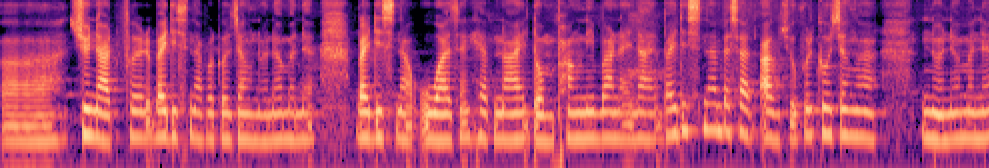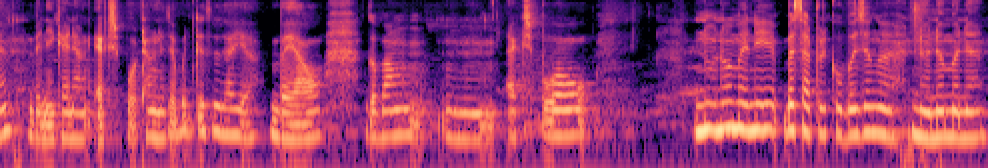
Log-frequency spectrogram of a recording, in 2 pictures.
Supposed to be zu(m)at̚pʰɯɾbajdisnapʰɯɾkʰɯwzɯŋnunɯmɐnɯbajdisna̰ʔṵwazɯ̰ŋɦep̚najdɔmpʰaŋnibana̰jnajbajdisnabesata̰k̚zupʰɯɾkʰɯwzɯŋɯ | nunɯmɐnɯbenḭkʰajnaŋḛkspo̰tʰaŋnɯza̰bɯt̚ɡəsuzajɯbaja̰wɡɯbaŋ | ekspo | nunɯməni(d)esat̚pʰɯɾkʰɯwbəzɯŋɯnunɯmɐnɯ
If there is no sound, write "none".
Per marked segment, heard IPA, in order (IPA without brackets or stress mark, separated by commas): n, b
